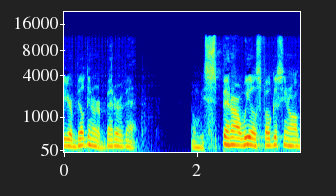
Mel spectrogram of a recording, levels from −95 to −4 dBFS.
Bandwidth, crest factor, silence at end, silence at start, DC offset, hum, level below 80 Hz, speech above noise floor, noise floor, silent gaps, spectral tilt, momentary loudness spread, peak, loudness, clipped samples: 12.5 kHz; 16 dB; 0 s; 0 s; under 0.1%; none; -62 dBFS; 53 dB; -83 dBFS; none; -5.5 dB/octave; 15 LU; -16 dBFS; -30 LUFS; under 0.1%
